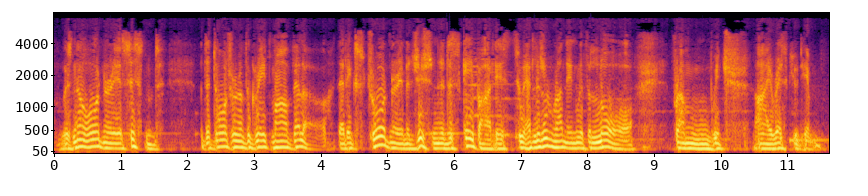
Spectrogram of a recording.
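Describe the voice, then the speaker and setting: An actor playing a vain, testy psychic detective, middle-aged, in the theatrical style of old-time radio drama. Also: male voice, medium pitch, natural voice. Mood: self-assured. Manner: theatrical, testy, self-important. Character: vain, impatient psychic detective and master of disguise. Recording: muffled, hissy old radio recording.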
